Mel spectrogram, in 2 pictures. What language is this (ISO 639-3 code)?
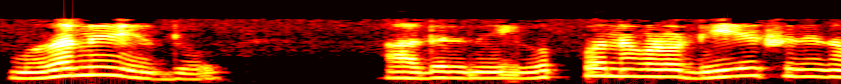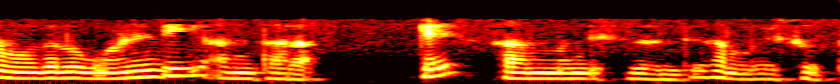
kan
